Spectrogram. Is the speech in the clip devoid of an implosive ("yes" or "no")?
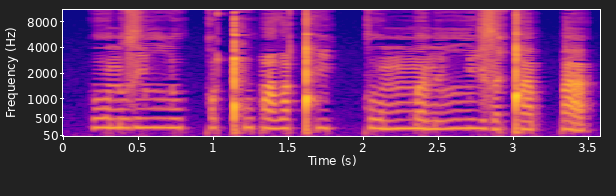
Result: yes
